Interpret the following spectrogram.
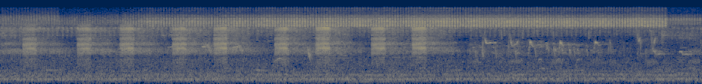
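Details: Male cricket chirping to attract or court females or scare off rivals, produced by rubbing the wings; short bright chirps repeated roughly twice a second over a steady high insect hiss, with a few thin bird-like notes later.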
